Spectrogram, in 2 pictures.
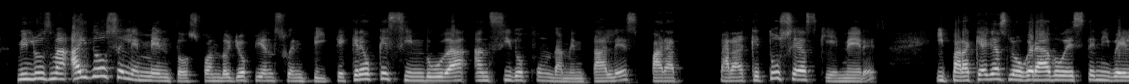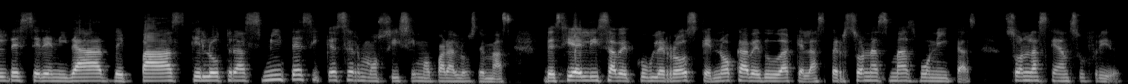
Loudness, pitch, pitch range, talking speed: -23 LUFS, 175 Hz, 160-195 Hz, 165 wpm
